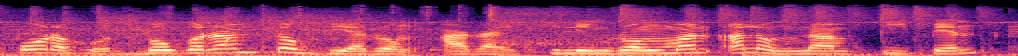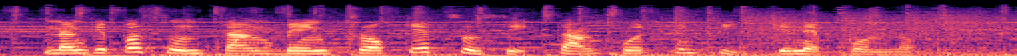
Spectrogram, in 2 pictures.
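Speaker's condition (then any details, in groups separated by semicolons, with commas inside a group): No condition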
